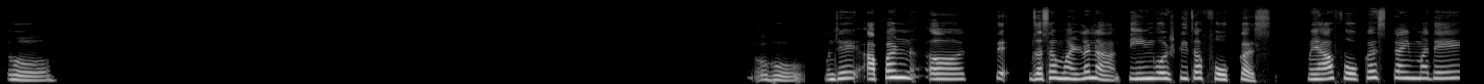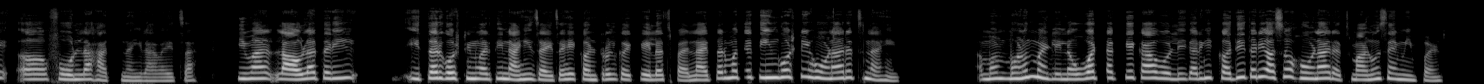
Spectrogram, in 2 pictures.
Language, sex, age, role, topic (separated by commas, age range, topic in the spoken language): Marathi, female, 35-39, guest, तुम्ही तुमची दैनंदिन उद्दिष्टे कशी ठरवता?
